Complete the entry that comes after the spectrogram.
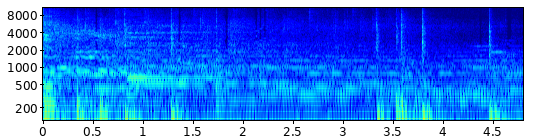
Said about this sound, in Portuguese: Vamos colocar de pé. Aplauda Jesus. Amém.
